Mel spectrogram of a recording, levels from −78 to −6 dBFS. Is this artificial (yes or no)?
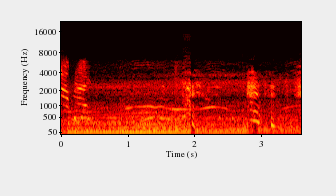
no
